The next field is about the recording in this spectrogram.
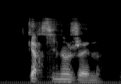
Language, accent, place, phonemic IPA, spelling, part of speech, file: French, France, Lyon, /kaʁ.si.nɔ.ʒɛn/, carcinogène, noun / adjective, LL-Q150 (fra)-carcinogène.wav
- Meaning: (noun) carcinogen; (adjective) carcinogenic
